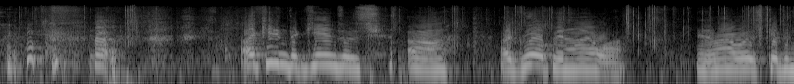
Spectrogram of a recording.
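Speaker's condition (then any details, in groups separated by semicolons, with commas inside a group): Cerebral palsy; unable to type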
